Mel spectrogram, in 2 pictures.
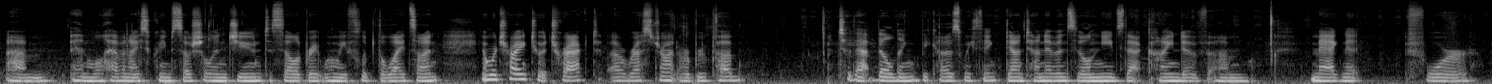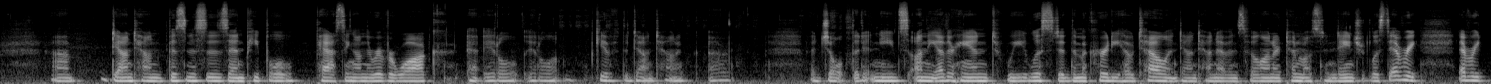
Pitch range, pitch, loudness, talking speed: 160-170 Hz, 165 Hz, -23 LUFS, 170 wpm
